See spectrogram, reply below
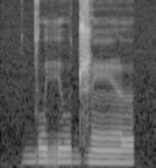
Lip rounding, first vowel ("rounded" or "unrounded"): rounded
